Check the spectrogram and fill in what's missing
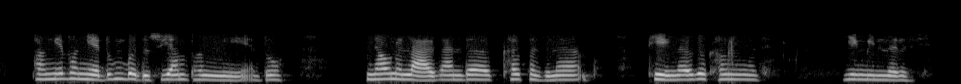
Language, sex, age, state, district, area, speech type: Manipuri, female, 30-45, Manipur, Churachandpur, urban, conversation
